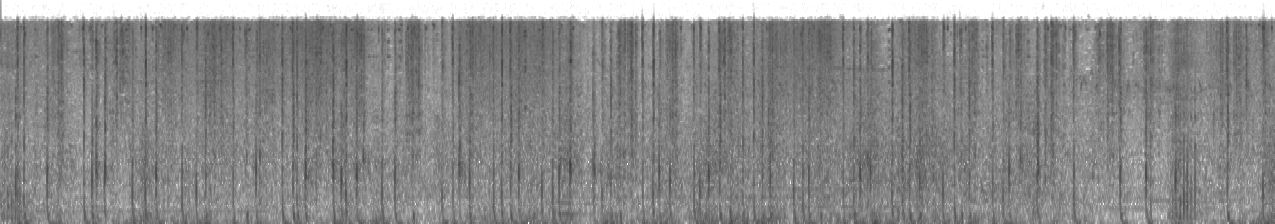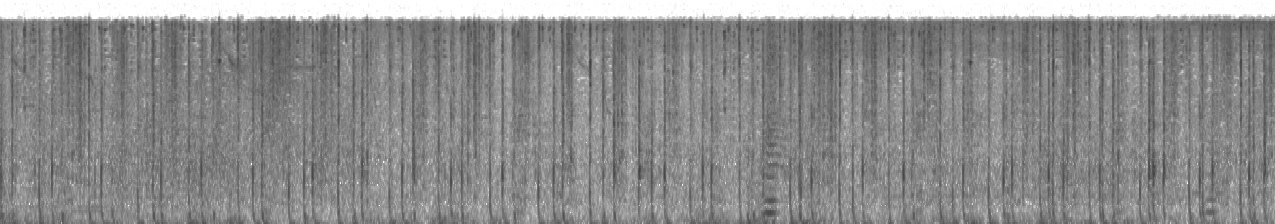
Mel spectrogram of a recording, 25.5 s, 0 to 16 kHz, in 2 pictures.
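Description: Roach the horse gallops in The Witcher 3, a steady rapid clip-clop of hooves running continuously and close, with a brief rider shout buried beneath.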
